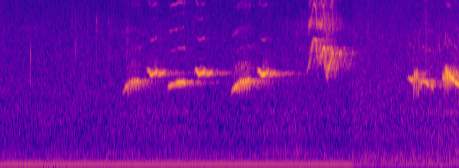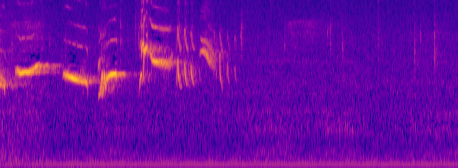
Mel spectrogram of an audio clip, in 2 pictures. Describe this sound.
A bird is chirping and singing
